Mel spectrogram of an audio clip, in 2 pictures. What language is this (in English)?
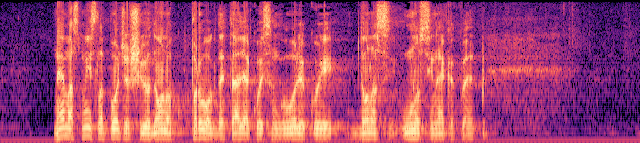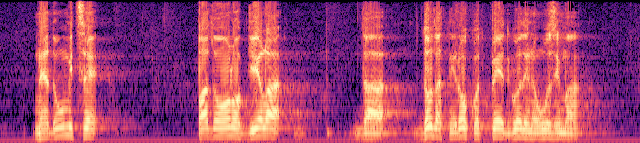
Croatian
